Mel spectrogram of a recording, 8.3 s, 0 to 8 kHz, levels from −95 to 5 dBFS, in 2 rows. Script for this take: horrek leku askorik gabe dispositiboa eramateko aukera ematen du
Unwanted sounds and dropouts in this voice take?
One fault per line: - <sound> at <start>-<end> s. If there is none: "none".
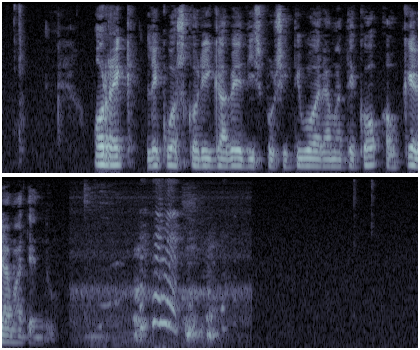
- laugh at 5.0-6.5 s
